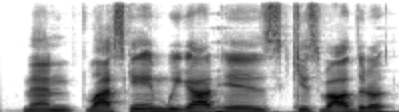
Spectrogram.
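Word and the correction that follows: Kisvárda: Kisvarda. Wow, butchered that the first time.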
